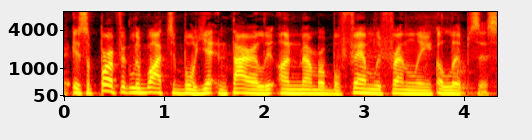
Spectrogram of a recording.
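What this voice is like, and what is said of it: Italian-American accent, not from Italy. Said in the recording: “Give me your best Italian accent for it. ... I meant like Italian, like from Italy, not Italian from Saginaw, New Jersey.”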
